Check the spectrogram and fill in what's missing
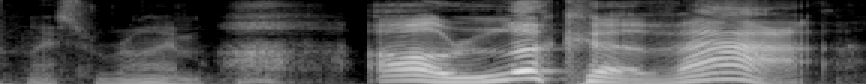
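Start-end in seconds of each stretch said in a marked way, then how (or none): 1.2-2.8 slow, louder and higher, drawn out in delight; slow, amazed oh; excited wonder. Real, not acted. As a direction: marvel at it out loud. Sees the font scaled up.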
